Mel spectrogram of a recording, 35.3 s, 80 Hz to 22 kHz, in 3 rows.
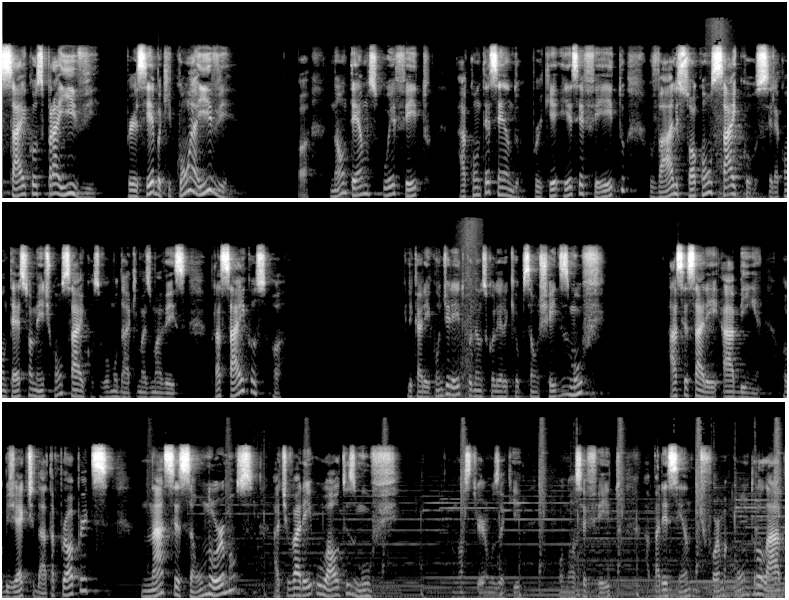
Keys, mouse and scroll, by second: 0.0-2.2 drag, 2.4 scroll down 1, 2.8-4.3 middle drag, 4.3-4.8 scroll up 1, 4.8-6.6 middle drag, 6.6 scroll down 1, 6.8-8.3 middle drag, 8.3-8.6 scroll down 1, 8.6-9.8 middle drag, 9.8-10.6 scroll up 2, 10.6 scroll down 1, 11.4-13.8 middle drag, 13.8-16.9 drag, 18.3-21.3 right drag, 24.3 click, 26.9-29.0 drag, 34.1-35.3 shift+middle drag.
